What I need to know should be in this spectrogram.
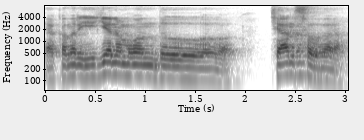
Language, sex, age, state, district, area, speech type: Kannada, male, 60+, Karnataka, Bidar, urban, spontaneous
